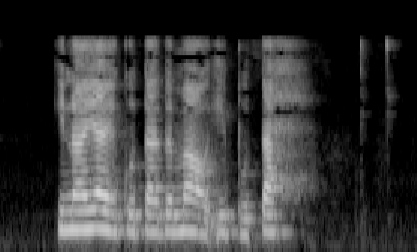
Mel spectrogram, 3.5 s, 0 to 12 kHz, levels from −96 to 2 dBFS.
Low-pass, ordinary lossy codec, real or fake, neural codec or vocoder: 7.2 kHz; MP3, 64 kbps; real; none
